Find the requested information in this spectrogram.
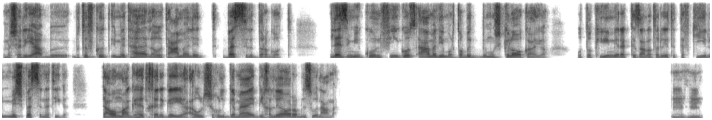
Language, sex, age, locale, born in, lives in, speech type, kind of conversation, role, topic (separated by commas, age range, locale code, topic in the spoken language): Arabic, male, 18-19, ar-EG, Egypt, Egypt, read, expert-assistant, expert, مناهج التعليم القائم على المشروعات ولا المناهج المعتمدة على الحفظ؟ مين فيهم بيساعد الطلبة أكتر في سوق الشغل؟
